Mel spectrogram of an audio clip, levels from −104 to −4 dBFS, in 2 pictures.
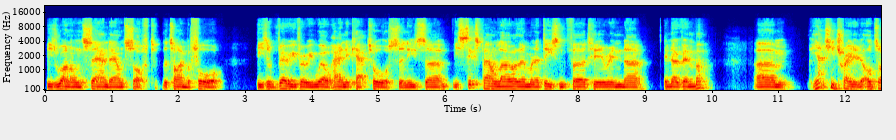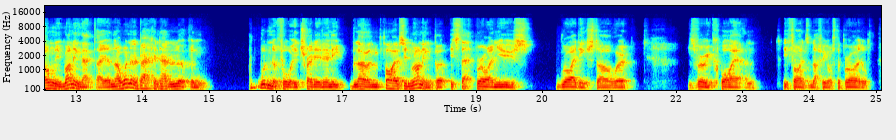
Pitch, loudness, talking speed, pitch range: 105 Hz, -15 LUFS, 195 wpm, 100-115 Hz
